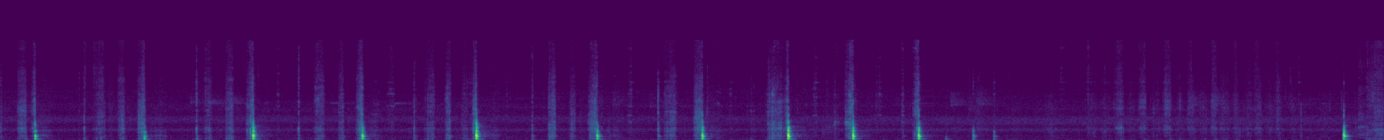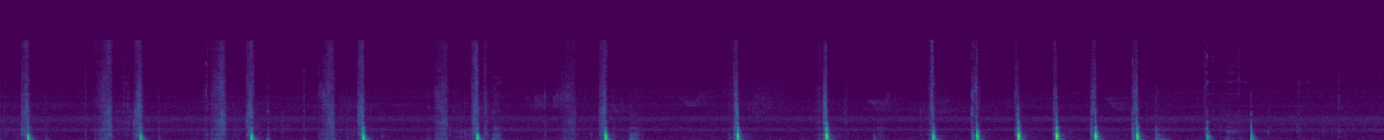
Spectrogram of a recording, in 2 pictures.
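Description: Cleaver chopping an onion on a wooden cutting board: separate knocks about one or two a second, pausing for a few seconds midway and then going on. A steady high insect buzz runs behind it.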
